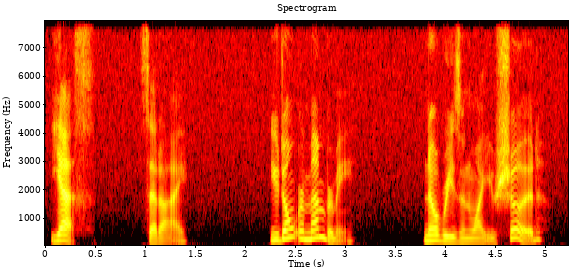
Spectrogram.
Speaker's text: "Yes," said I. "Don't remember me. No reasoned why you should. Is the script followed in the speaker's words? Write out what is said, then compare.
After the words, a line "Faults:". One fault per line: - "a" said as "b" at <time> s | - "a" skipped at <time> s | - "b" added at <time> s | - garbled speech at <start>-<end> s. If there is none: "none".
"Yes," said I. "You don't remember me. No reason why you should.
Faults:
- "You" added at 2.2 s
- "reasoned" said as "reason" at 3.9 s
